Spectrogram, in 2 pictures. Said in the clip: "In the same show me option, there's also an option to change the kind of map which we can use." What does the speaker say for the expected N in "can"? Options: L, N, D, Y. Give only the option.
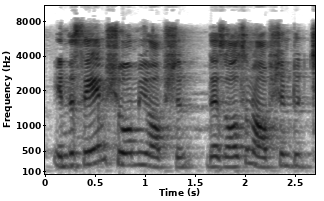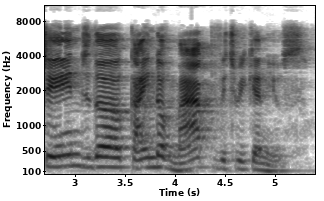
N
